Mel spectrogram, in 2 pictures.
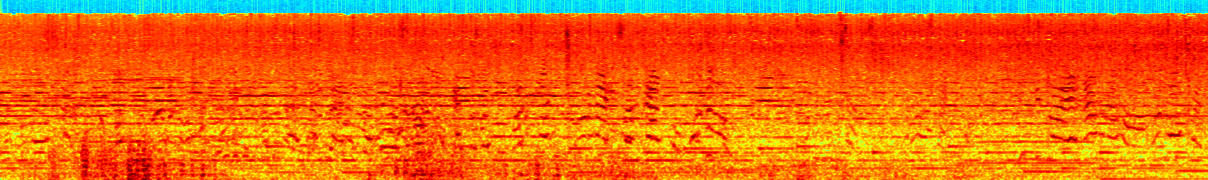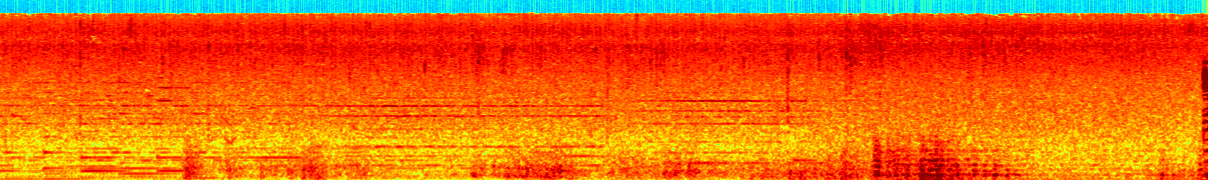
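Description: Heavy rain pours steadily throughout, with deep rolling thunder swelling near the beginning and again toward the end, and a soft tonal musical backdrop underneath; the rain is starting over the yard of a sanatorium.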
